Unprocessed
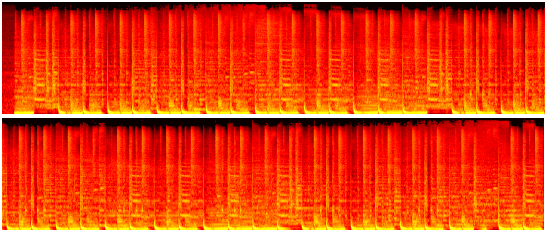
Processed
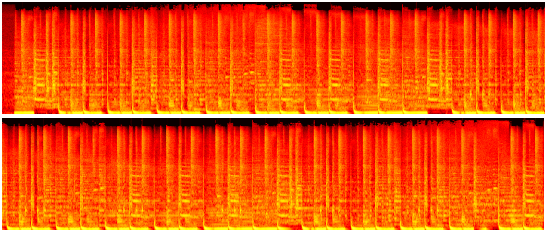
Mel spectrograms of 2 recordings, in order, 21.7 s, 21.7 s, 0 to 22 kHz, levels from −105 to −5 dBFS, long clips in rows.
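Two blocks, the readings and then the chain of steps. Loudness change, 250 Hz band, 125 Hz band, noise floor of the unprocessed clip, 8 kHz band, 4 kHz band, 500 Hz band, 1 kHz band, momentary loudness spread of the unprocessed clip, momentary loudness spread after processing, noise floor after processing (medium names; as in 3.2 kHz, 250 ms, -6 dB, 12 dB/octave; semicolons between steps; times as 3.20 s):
+3.0 dB, -1.5 dB, -1.5 dB, -42 dBFS, +6.0 dB, +6.0 dB, +3.5 dB, +5.0 dB, 2 LU, 3 LU, -38 dBFS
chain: peaking EQ 130 Hz -12 dB 2.3 oct; trim +6 dB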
